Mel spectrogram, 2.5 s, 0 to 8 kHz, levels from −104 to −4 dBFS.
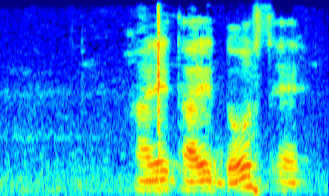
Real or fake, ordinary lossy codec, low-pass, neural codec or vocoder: real; Opus, 32 kbps; 7.2 kHz; none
